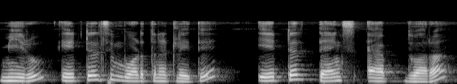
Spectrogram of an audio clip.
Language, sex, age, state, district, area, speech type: Telugu, male, 18-30, Andhra Pradesh, Krishna, rural, spontaneous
